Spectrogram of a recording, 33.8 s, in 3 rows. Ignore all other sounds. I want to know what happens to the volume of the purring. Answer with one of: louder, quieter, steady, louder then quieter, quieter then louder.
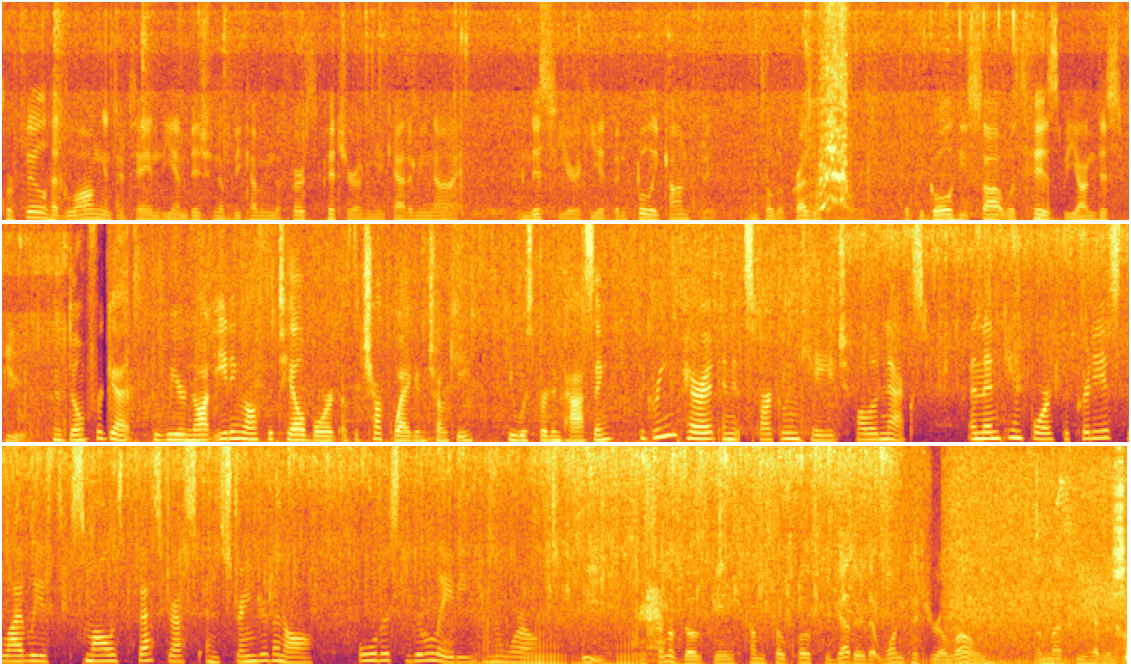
quieter then louder.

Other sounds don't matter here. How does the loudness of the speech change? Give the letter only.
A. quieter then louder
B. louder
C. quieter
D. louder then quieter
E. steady
D.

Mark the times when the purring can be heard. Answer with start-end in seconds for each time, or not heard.
27.2-33.7.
